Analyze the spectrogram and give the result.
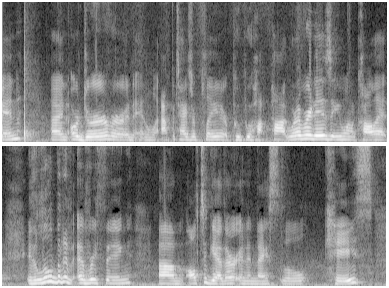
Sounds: speech

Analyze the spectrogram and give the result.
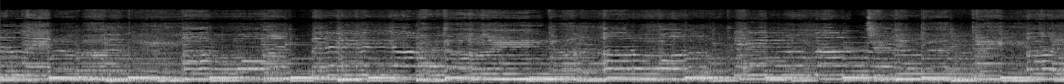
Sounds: plucked string instrument
music
musical instrument
guitar
singing

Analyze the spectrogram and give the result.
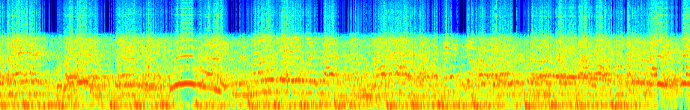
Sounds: child singing
music

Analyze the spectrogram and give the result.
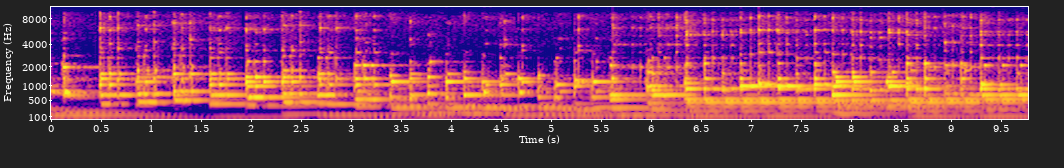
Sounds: playing marimba
mallet percussion
xylophone
glockenspiel

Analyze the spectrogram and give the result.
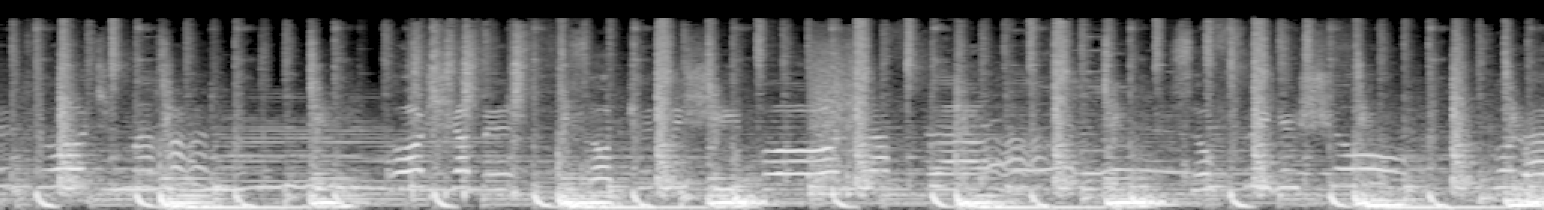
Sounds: music
pop music

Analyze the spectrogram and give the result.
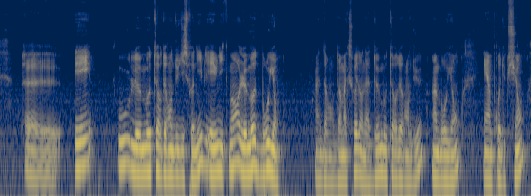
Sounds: speech

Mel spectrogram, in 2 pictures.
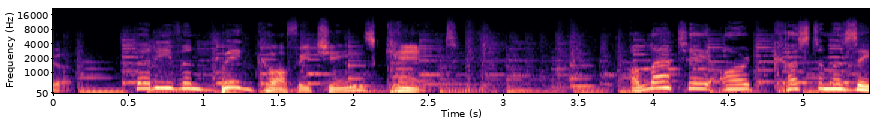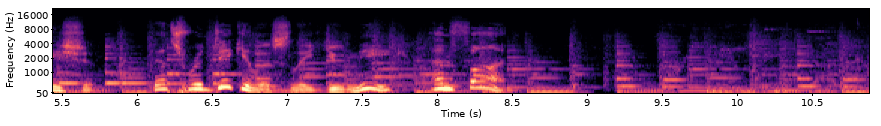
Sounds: music
speech

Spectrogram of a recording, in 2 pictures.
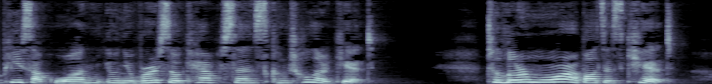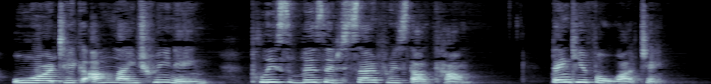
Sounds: speech
narration

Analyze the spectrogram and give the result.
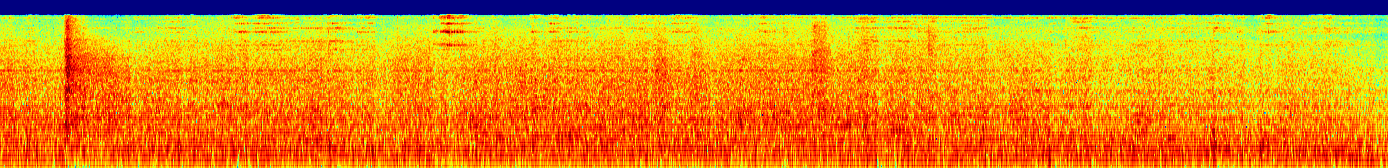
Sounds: train
vehicle
railroad car
underground

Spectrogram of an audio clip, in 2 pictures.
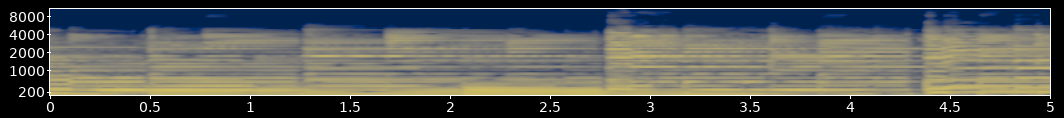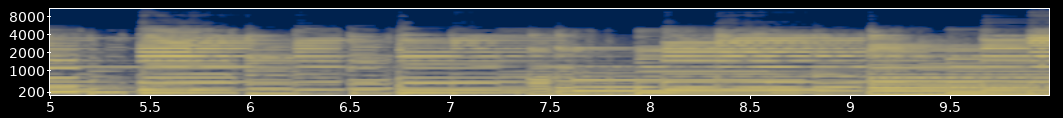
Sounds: music

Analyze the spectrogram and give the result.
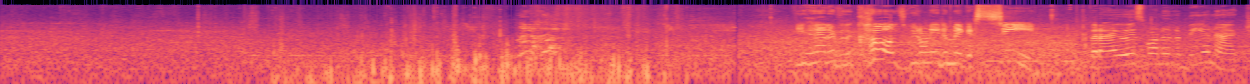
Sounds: walk
run
speech

